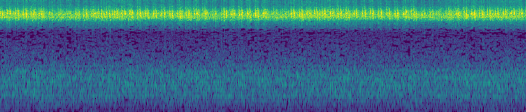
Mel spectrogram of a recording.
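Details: Crickets, males stridulating by rubbing one wing along the toothed vein of the other, give a dense, continuous high-pitched trill with fine rapid pulsing and steady loudness, no other sounds heard.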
